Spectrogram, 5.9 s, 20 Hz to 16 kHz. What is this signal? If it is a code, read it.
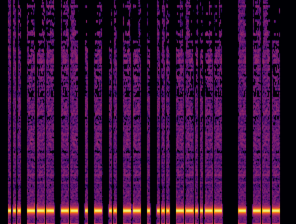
Morse code, heard as a keyed tone, about 25 wpm, 1000 Hz. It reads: SOMETIMES, TO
